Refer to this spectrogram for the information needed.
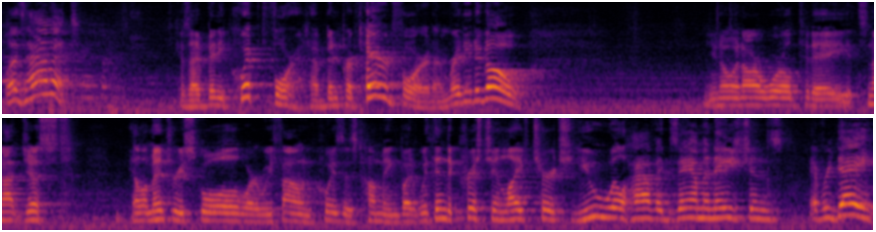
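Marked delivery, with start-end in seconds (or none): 0.0-0.8 high, loud, eager and confident tone. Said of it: "I'd say".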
